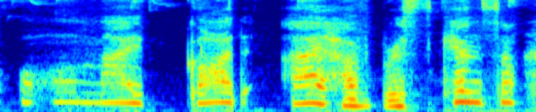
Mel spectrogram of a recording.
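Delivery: breathless whisper of dread; whispered realisation. Retold or imitated. Woman alone at home grasping her diagnosis, whispered. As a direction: whisper it to yourself in shock.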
